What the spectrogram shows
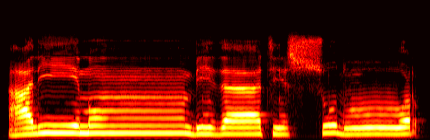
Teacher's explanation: La première chose qui s'est passée, nous avons changé le nun en mim. La deuxième, nous avons respecté la runna. La troisième, nous avons caché le mim. L'erreur ici serait de lire alimun bidhati sudur ou de lire alimum bidhati sudur. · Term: al-iqlab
